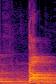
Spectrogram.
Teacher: और आपकी जीभ जहां पे टकरा रही है समझ लीजिए वही क्या है, आपकी मूर्धा। और मूर्धा से टकरा के जो ध्वनियां निकलती है उसको बोलते हैं अपन मूर्धन्य ध्वनियां।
